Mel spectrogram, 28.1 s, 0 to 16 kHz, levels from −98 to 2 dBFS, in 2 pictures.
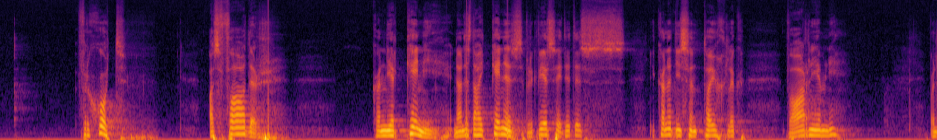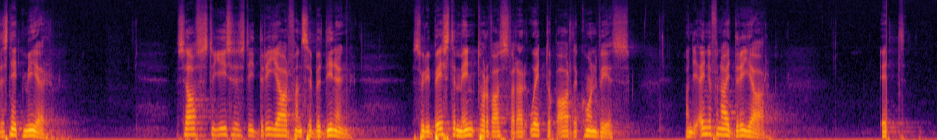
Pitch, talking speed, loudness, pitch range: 125 Hz, 125 wpm, -22 LUFS, 105-140 Hz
